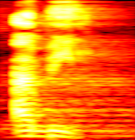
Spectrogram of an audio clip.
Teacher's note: یا ساکن سے پہلے زیر ہو تو یا مدہ اس کو 1 الف کے برابر کھینچ کے پڑھیں گے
